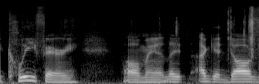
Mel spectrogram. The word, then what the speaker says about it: Clefairy: a lot of the comments are in there making fun of me, saying instead of saying Clefairy, I say Clefairy.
